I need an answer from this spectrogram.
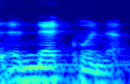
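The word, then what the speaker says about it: Anequina: Every piece of Aniquina, I keep mispronouncing, it's Aniquina.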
